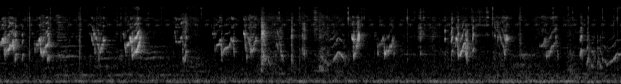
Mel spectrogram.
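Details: Budgerigars chirping in the morning: a busy stream of short, quick, warbling chirps and squeaky notes, some rising and falling, overlapping with no steady rhythm, against a faint low background hum.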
